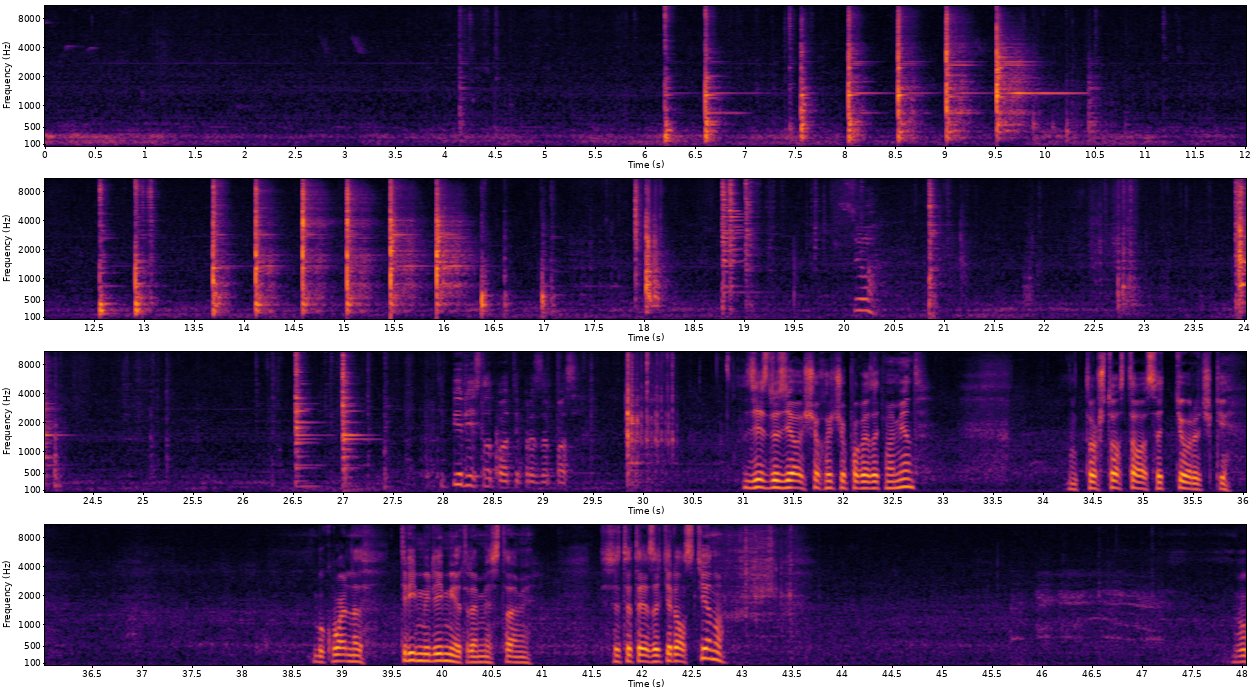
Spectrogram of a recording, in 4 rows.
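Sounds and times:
hammer striking metal: 0:06.2 - 0:10.5, 0:12.6 - 0:16.4, 0:26.5 - 0:27.4.

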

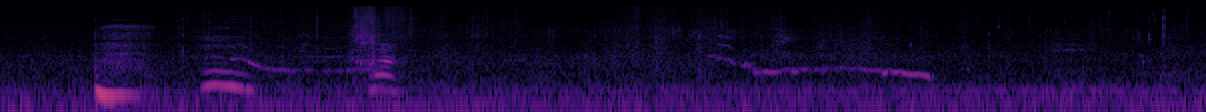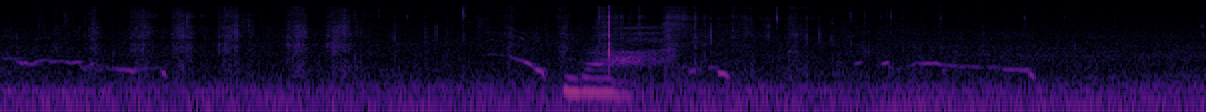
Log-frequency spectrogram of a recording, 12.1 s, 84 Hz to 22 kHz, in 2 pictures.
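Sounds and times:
dog whining: 0:01.1 - 0:02.1, 0:03.4 - 0:04.8, 0:05.7 - 0:07.2, 0:08.4 - 0:11.3.

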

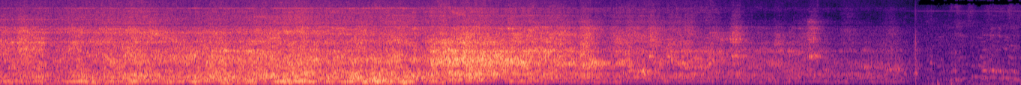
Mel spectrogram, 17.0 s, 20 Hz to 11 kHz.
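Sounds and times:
low rumble: 0:00.0 - 0:15.9
subway train wheel and motor noise: 0:00.0 - 0:17.0.

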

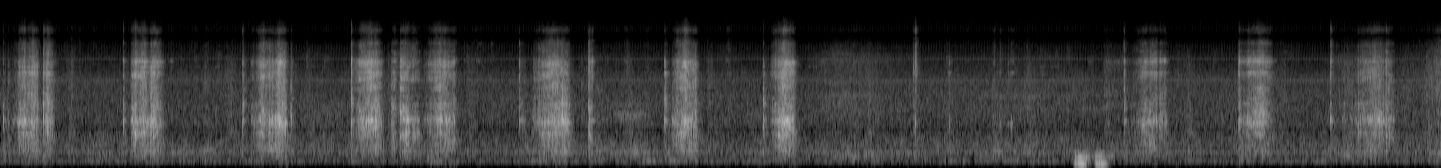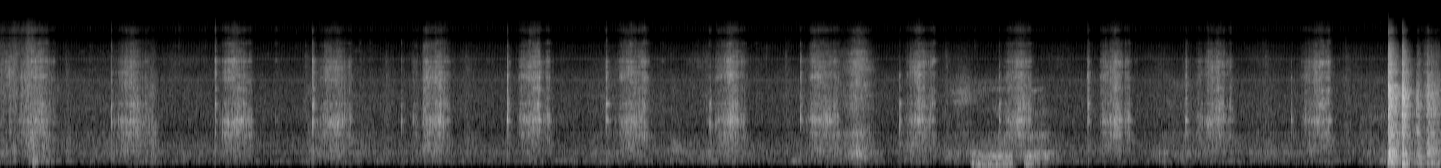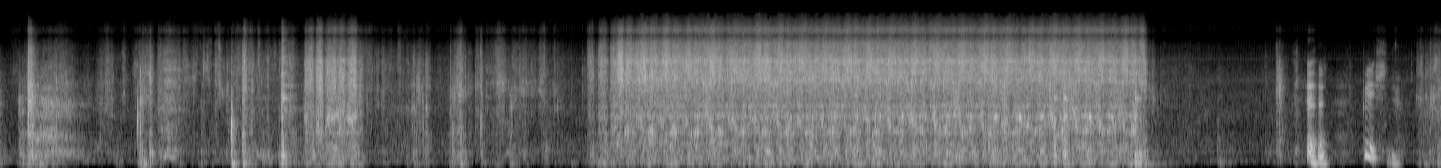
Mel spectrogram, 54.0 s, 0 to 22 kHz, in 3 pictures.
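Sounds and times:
hand file rasping on metal: 0:00.0 - 0:00.7, 0:01.6 - 0:02.1, 0:03.0 - 0:03.7, 0:04.4 - 0:05.8, 0:06.6 - 0:07.2, 0:08.3 - 0:08.8, 0:09.5 - 0:10.0, 0:14.1 - 0:14.6, 0:15.5 - 0:15.9, 0:16.8 - 0:17.4, 0:19.4 - 0:19.9, 0:20.7 - 0:21.2, 0:21.9 - 0:22.4, 0:23.2 - 0:23.7, 0:24.4 - 0:24.9, 0:25.6 - 0:26.2, 0:26.9 - 0:27.4, 0:28.0 - 0:28.5, 0:29.3 - 0:29.8, 0:30.5 - 0:31.0, 0:31.7 - 0:32.2, 0:32.9 - 0:33.4, 0:34.3 - 0:34.7, 0:39.8 - 0:40.6, 0:43.4 - 0:50.4.

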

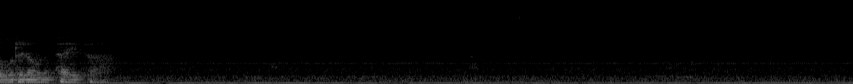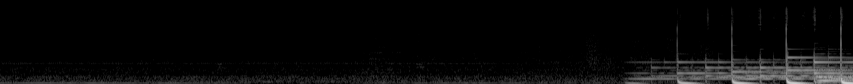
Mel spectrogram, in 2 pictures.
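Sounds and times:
pencil scratching on paper: 0:01.6 - 0:12.1.

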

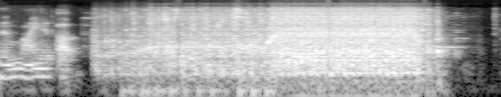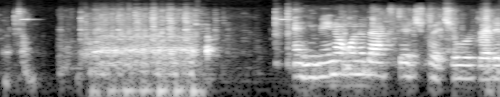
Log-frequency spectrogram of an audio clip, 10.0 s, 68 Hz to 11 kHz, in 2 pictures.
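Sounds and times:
sewing machine stitching: 0:00.9 - 0:04.6, 0:05.2 - 0:10.0.

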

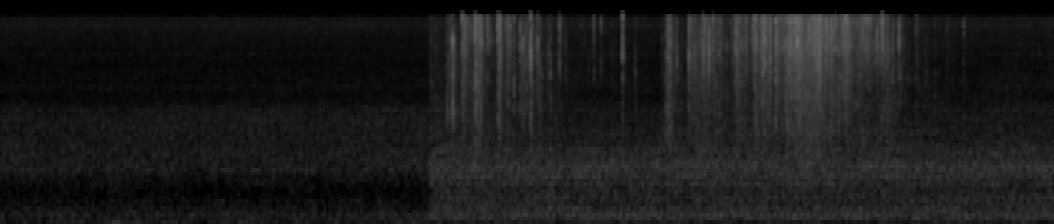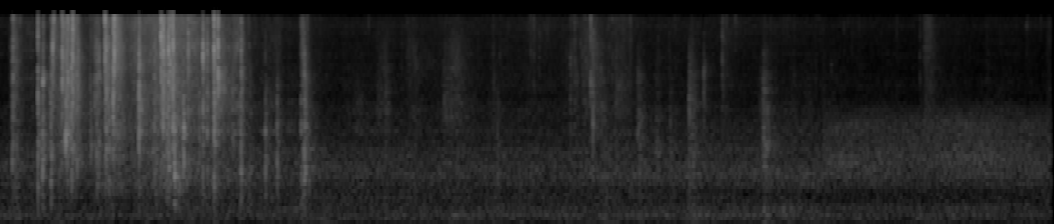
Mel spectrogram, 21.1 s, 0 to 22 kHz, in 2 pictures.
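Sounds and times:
plastic bag crinkling: 0:04.4 - 0:09.8, 0:10.6 - 0:13.8, 0:16.2 - 0:16.9.

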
